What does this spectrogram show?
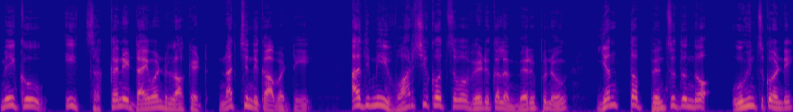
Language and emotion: Telugu, happy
